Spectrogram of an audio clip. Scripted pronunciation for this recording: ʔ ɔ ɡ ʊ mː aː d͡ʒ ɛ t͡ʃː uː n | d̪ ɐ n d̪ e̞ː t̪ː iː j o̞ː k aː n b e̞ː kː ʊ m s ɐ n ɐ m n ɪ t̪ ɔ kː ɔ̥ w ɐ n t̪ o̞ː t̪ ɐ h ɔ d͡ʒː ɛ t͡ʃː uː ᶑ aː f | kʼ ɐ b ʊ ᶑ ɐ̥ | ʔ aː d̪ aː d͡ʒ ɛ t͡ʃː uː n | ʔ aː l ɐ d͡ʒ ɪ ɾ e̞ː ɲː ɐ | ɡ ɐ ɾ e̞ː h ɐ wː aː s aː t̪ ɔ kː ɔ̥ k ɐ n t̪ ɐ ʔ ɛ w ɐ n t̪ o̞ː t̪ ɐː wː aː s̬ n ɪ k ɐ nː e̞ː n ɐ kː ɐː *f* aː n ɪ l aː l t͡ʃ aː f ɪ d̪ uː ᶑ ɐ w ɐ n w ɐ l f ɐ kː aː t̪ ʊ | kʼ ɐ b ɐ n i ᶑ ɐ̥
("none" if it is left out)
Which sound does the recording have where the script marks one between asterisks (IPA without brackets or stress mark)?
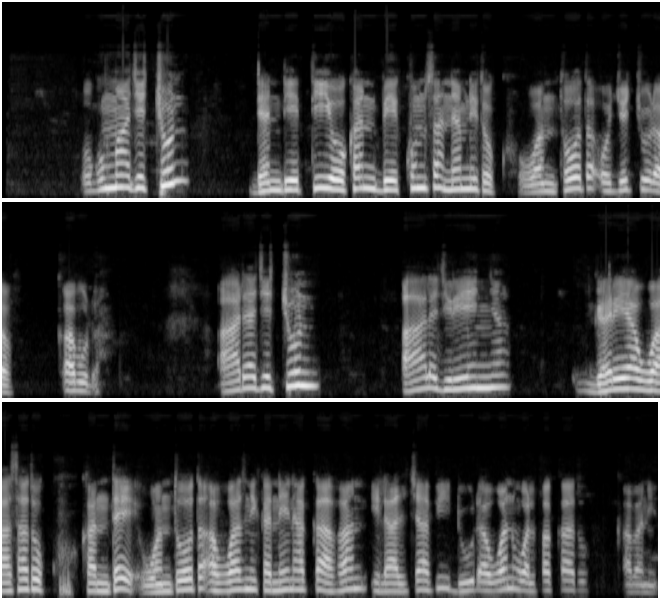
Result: f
